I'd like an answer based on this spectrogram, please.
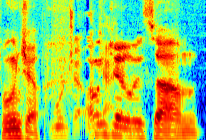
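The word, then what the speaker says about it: Wunjo: does one Joe actually have a meeting is pronounced wound Joe is the name of a rune are you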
